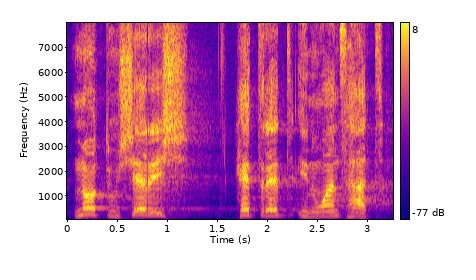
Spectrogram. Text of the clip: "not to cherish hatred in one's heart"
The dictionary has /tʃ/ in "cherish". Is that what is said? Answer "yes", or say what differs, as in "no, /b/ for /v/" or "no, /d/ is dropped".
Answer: no, /ʃ/ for /tʃ/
